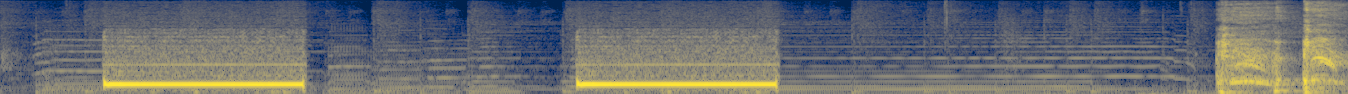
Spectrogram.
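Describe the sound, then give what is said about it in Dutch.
A phone call's ringing tone: two steady, buzzy beeps about a second each, separated by a pause, followed by a short rough burst of noise at the end as if the line is picked up. “Ik zou zeggen, serie, bel Broeder.”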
